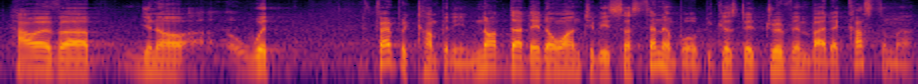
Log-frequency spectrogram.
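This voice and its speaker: A man giving a live business presentation in informal, simple English. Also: medium pitch. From Vietnam and New Zealand. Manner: informal, simple non-native English phrasing. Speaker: company founder, presenter. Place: seminar stage at a trade fair. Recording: noticeable ambient background noise.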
